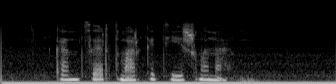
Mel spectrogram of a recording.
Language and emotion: Russian, positive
